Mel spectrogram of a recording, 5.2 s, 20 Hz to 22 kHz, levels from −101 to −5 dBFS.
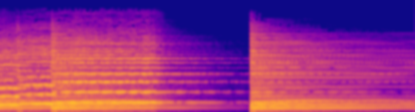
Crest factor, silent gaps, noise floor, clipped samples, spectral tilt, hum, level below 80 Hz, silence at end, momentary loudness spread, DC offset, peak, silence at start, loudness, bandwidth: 16 dB; none; -51 dBFS; under 0.1%; -5.5 dB/octave; none; -54 dBFS; 0 s; 18 LU; under 0.1%; -6 dBFS; 0 s; -21 LUFS; 13.5 kHz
